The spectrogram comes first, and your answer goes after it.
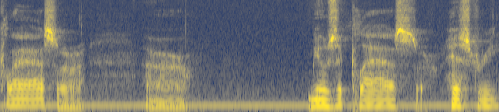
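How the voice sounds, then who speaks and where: Through noticeable background noise, a man speaks at a medium pitch with an American accent. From Easton, Massachusetts. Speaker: retiree sharing local memories. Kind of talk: oral history interview.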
